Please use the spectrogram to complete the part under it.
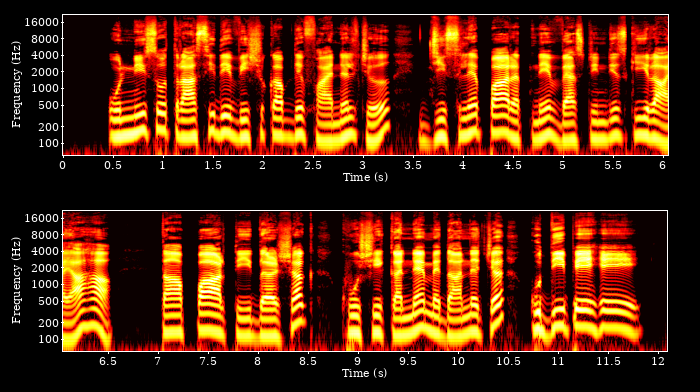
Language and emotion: Dogri, happy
